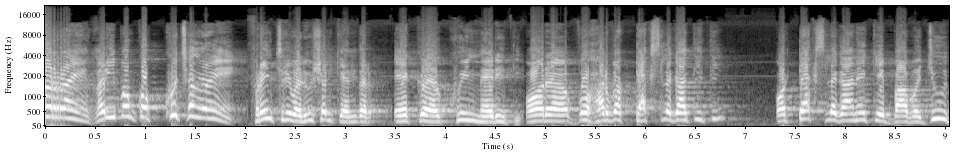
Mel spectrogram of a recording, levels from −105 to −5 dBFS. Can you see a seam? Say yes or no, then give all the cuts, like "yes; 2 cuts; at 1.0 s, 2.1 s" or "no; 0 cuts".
yes; 3 cuts; at 1.9 s, 3.4 s, 4.7 s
